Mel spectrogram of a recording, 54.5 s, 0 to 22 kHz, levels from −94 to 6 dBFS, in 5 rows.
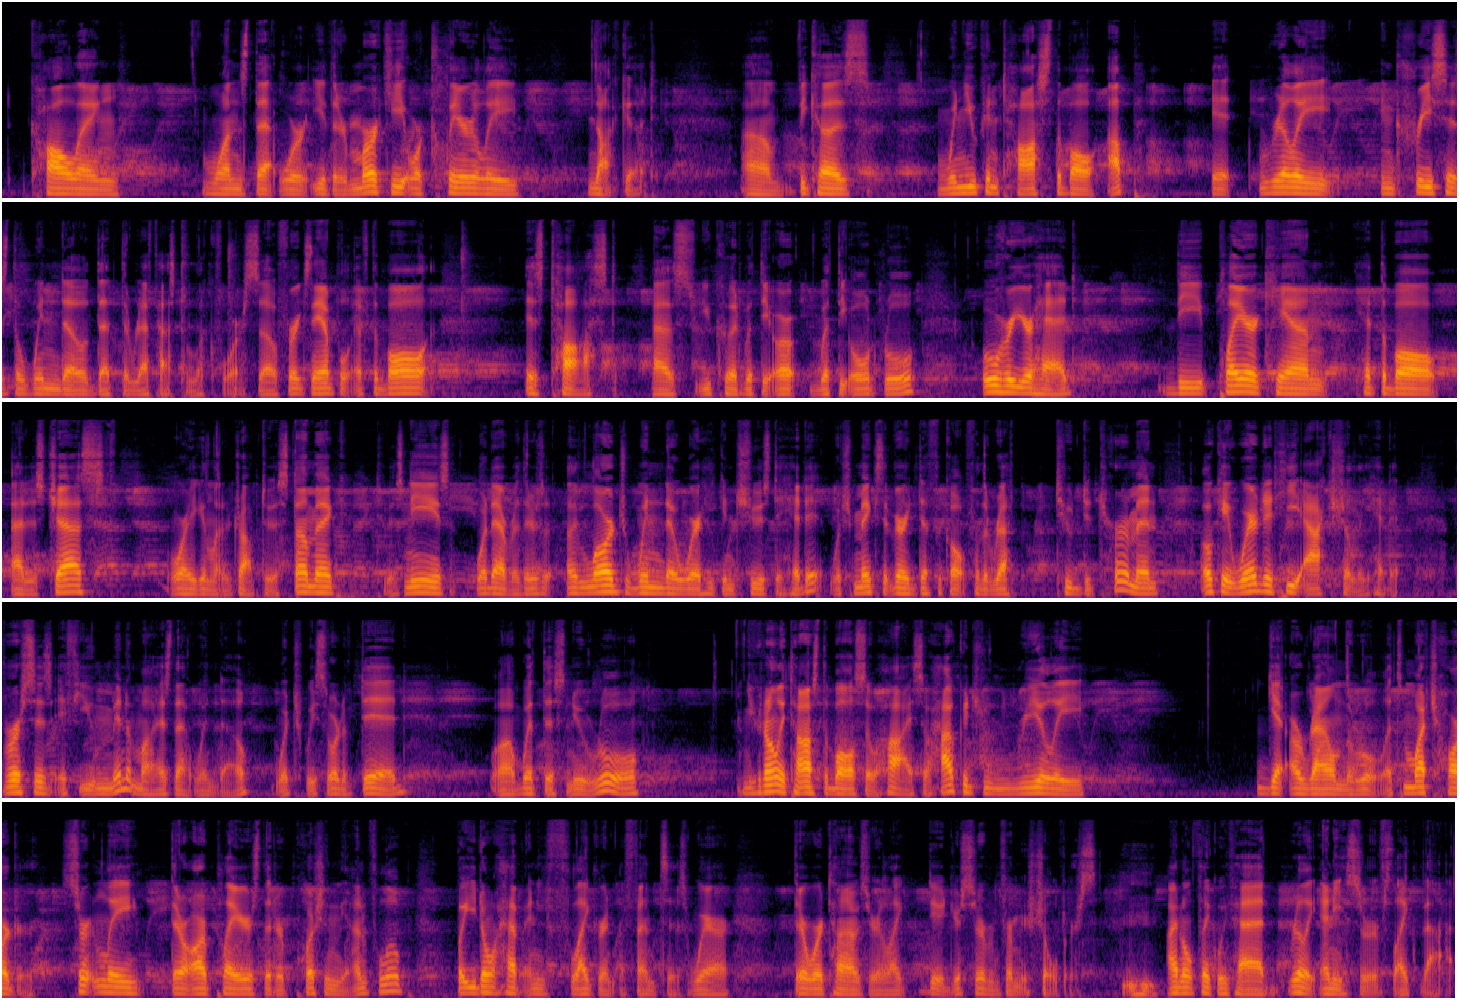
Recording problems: echo of what is said; faint; throughout; 280 ms later, 20 dB below the speech

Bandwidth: 14.5 kHz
